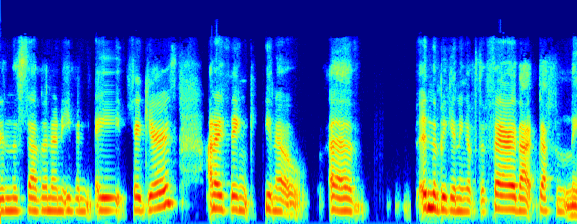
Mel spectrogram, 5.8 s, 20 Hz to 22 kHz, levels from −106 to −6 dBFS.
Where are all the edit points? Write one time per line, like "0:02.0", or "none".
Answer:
0:04.1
